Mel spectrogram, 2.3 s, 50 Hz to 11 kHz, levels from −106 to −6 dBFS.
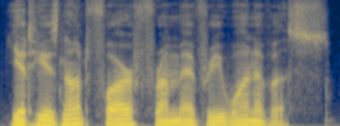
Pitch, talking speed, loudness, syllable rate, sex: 105 Hz, 265 wpm, -18 LUFS, 6.3 syllables/s, male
